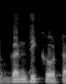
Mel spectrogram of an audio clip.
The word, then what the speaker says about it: Gandikota: C but if you do a Google for Gandhi Kota and it's spelled g a n d i k o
